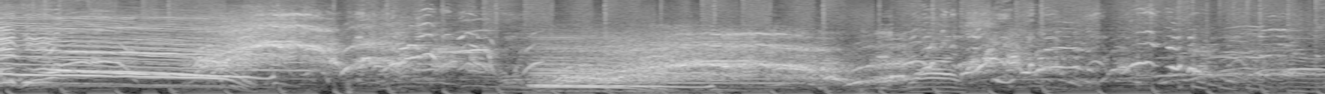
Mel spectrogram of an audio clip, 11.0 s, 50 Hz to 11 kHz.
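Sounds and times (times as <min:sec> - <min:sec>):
slowed women screaming: 0:01.4 - 0:07.6.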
